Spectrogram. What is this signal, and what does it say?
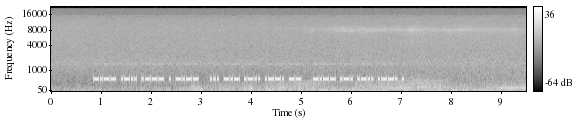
Morse code, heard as a keyed tone, machine-sent, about 35 wpm, 500 Hz, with street noise. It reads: YLJEY SKLPM YRLPE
